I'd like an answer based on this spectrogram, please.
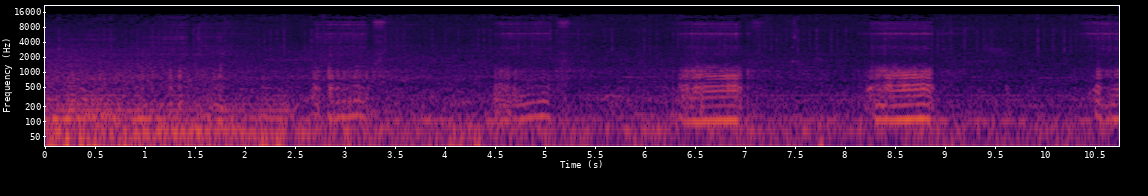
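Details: Chico, an English Bulldog, snores while napping after lunch: a low, rumbling drone with periodic louder nasal bursts around six and eight seconds.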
